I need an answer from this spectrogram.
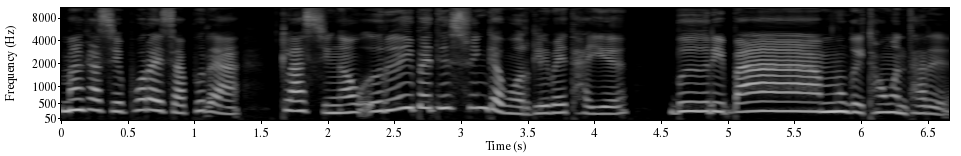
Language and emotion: Bodo, disgusted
